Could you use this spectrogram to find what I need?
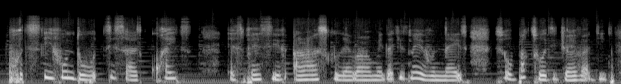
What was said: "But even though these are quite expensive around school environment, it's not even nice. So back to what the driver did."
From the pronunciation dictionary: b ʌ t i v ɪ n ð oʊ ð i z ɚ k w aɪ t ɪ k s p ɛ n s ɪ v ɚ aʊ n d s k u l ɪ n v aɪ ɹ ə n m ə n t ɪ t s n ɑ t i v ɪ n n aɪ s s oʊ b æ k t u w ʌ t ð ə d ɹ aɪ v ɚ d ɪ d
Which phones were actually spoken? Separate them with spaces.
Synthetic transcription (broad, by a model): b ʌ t i v ɪ n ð oʊ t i s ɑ k w aɪ t ɪ k s p ɛ n s ɪ v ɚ aʊ n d s k u l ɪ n v aɪ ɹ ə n m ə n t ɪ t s n ɑ t i v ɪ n n aɪ s s oʊ b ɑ k t u w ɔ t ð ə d ɹ aɪ v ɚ d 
